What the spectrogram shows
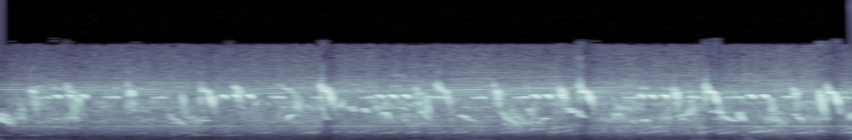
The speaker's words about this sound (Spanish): Oye, tenemos una protesta de pajaritos azules acá en la ventana de la radio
